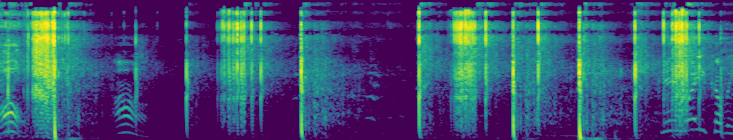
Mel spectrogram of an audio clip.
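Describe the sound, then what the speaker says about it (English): Fourth of July fireworks bursting in a loud, irregular series of sharp booms and crackles, some close and some farther off, with excited voices talking and reacting between the blasts. "Every fireworks is full of surprises."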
